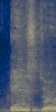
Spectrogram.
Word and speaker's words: Ishtar: It says, Ishtar, which is pronounced Easter, was a day that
